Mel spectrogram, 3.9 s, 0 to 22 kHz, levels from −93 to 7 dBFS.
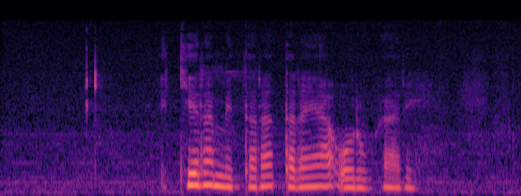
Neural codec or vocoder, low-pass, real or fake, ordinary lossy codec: none; 14.4 kHz; real; none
